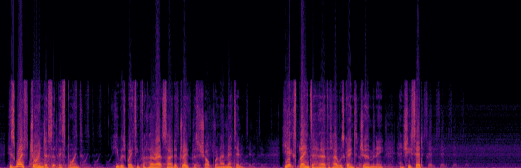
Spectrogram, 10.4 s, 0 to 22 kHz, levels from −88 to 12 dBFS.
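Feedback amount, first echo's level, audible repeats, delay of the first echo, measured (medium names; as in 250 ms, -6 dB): 50%, -21.0 dB, 3, 244 ms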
